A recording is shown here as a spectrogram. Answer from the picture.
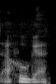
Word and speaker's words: Ajuga: however you pronounce it it's spelled the Jew guy I think it's pronounced ahuga a hugoidie sounds better but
